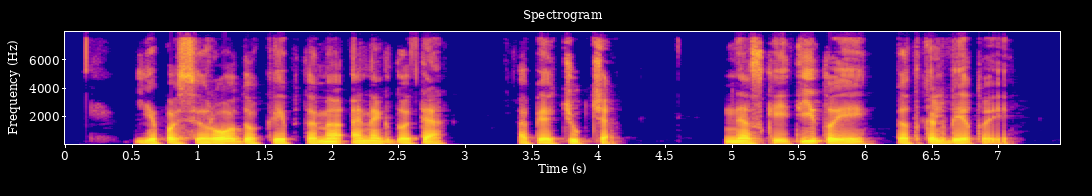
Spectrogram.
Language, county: Lithuanian, Telšiai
